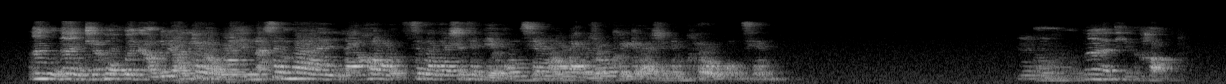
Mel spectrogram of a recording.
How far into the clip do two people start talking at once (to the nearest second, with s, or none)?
2 s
